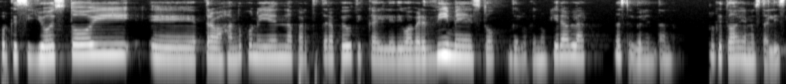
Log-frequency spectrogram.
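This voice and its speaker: A woman speaks in a flat monotone, her tone dark and mellow, with a dry, close sound and no echo. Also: medium pitch for a woman, moderate pace. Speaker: therapist. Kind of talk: podcast interview.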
